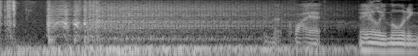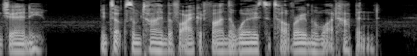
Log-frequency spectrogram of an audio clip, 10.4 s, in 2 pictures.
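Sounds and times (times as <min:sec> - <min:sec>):
car engine starting with ignition key: 0:00.0 - 0:04.8
speech: 0:04.6 - 0:05.8, 0:06.5 - 0:10.0.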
